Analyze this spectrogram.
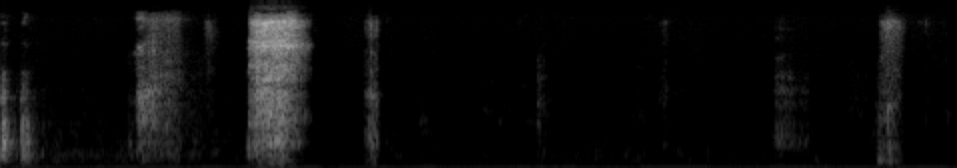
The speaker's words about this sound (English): Yeah, hold on, let me catch my breath. I don't want to be breathing heavy like Chris Farley after running like down the street or something.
